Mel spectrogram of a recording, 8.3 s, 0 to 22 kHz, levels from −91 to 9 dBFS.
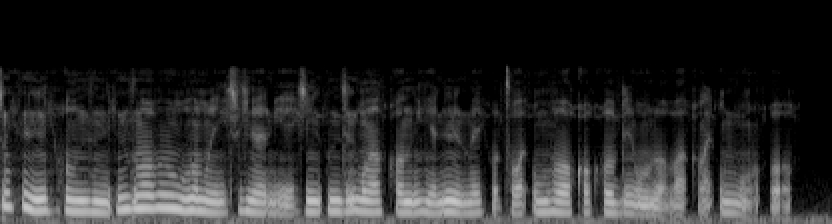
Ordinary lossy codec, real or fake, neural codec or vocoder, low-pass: none; fake; autoencoder, 22.05 kHz, a latent of 192 numbers a frame, VITS, trained on many speakers; 7.2 kHz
